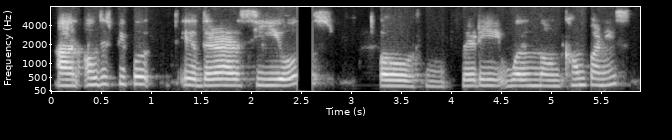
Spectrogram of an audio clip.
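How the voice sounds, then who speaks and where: A woman's voice: mid-range voice, flat delivery, unhurried, a little mellow, no echo, muffled recording. A woman with a Colombian accent answering interview questions, speaking hesitantly with many fillers and restarts. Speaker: guest, physicist and data scientist.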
